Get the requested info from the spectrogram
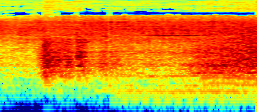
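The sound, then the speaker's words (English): A couple of short thumps or rustles as someone gets into a car, then the car engine comes up and settles into a steady, rising rumble in the rain, with no one speaking. “I picked it up, put it in my apron pocket, rushed over to the other side of the car and got in.”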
